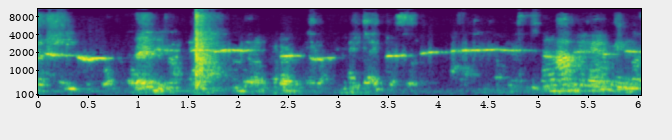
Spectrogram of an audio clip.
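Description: A person whistling a tune in held notes that step up and down in pitch, with one longer note slightly rising about four seconds in, over people talking.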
